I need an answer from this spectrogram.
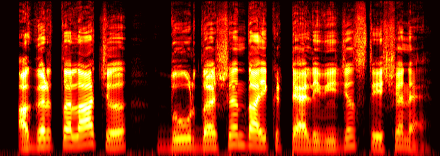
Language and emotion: Dogri, neutral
